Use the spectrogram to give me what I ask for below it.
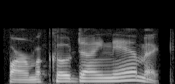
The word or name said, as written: pharmacodynamic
